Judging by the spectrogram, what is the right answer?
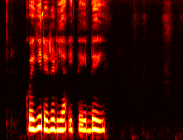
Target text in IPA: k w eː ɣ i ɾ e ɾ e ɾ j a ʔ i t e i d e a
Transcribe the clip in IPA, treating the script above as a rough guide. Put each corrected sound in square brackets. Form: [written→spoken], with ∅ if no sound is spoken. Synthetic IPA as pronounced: k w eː ɣ i ɾ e ɾ e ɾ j a ʔ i t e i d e [a→i]

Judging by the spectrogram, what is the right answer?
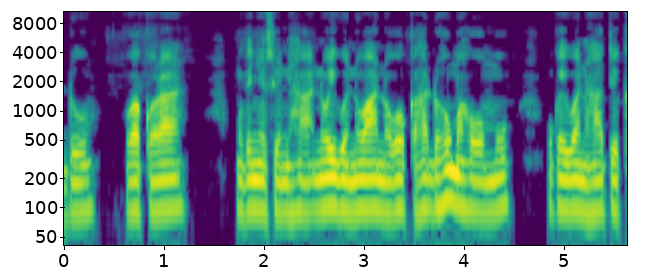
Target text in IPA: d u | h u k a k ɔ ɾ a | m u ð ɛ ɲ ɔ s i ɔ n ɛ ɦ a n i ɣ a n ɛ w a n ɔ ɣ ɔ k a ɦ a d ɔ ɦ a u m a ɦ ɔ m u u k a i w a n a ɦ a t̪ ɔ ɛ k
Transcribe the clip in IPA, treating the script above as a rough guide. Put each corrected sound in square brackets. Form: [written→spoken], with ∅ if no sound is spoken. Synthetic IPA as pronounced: d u | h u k a k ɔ ɾ a | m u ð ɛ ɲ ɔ s i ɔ n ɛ ɦ a n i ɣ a n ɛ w a n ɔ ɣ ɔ k a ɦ a d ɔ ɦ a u m a ɦ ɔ m u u k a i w a n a ɦ a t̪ [ɔ→u] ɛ k

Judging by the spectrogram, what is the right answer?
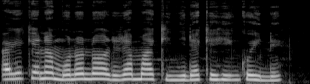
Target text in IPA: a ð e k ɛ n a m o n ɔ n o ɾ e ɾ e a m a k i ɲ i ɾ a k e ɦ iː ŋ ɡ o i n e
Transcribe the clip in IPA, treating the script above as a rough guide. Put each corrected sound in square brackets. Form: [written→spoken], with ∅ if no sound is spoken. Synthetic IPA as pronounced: a [ð→ɣ] e k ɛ n a m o n ɔ n [o→ɔ] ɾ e ɾ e a m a k i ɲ i ɾ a k e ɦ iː ŋ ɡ o i n e

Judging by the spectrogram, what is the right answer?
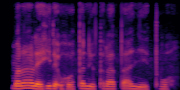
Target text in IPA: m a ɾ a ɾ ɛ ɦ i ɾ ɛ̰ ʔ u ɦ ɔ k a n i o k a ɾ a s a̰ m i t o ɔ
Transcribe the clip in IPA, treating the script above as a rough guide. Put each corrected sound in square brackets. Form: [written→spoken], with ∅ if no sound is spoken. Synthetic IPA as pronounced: m a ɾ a ɾ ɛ ɦ i ɾ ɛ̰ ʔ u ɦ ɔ [k→t] a n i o [k→t] a ɾ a [s→t] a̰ [m→ɲ] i t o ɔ

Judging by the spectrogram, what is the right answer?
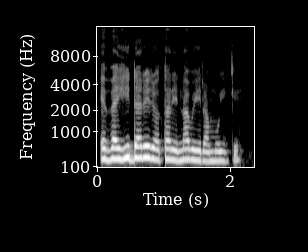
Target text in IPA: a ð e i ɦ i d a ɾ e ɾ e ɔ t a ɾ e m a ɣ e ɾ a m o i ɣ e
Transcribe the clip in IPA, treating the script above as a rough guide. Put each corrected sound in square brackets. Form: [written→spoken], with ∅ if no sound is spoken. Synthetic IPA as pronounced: [a→ɛ] ð [e→a] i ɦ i d a ɾ e ɾ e ɔ t a ɾ e [m→n] a [ɣ→w] e ɾ a m o i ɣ e

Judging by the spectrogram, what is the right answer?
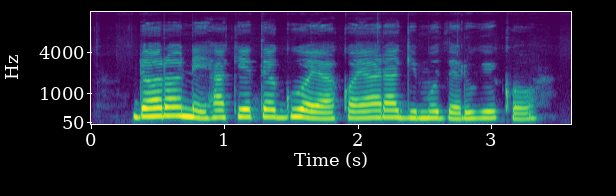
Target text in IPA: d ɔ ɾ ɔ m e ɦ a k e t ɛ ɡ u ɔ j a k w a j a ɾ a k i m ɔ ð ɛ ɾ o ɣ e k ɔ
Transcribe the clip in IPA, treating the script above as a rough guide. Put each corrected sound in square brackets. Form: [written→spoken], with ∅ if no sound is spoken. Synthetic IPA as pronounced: d ɔ ɾ ɔ [m→n] e ɦ a k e t ɛ ɡ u ɔ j a k w a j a ɾ a [k→ɡ] i m [ɔ→o] ð ɛ ɾ [o→u] ɣ e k ɔ

